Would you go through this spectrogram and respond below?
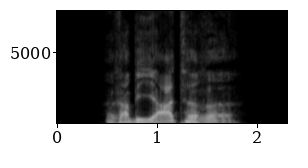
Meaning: inflection of rabiat: 1. strong/mixed nominative/accusative feminine singular comparative degree 2. strong nominative/accusative plural comparative degree
- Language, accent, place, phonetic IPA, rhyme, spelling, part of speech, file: German, Germany, Berlin, [ʁaˈbi̯aːtəʁə], -aːtəʁə, rabiatere, adjective, De-rabiatere.ogg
